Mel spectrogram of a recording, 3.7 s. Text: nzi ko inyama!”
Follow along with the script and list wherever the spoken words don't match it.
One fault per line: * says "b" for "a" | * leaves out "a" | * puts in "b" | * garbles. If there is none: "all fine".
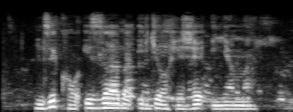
* puts in "izaba iryoheje"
